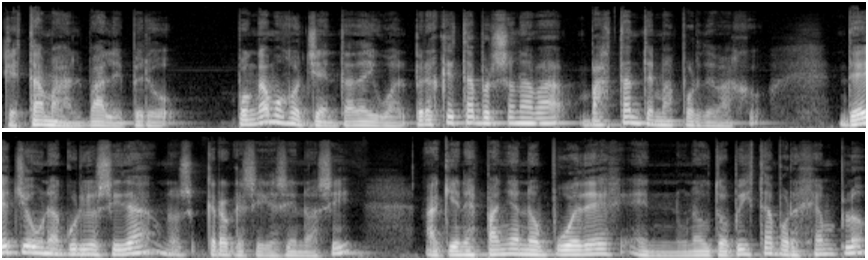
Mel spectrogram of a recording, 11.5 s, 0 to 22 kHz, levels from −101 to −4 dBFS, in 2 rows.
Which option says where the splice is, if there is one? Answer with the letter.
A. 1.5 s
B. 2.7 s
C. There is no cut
A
